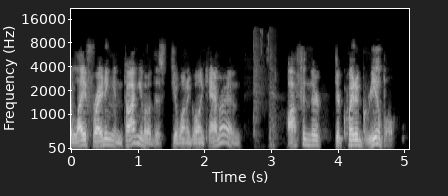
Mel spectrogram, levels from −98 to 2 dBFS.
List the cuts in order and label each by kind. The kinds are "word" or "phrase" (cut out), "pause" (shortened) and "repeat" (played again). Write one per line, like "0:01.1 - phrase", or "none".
none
